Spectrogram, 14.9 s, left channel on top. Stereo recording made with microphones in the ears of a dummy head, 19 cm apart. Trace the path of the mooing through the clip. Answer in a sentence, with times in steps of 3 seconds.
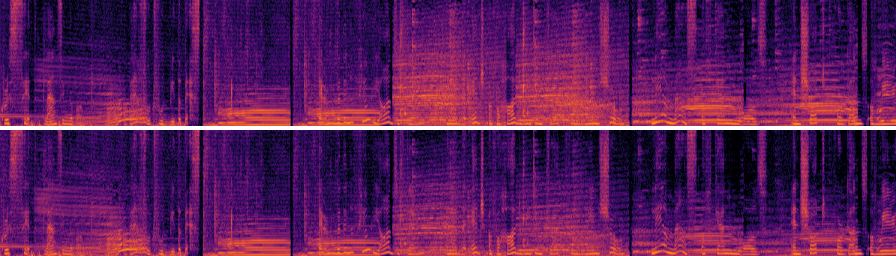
In this clip you hear the mooing on the right from 0 s, in the centre from 3 s and on the left from 6 s.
